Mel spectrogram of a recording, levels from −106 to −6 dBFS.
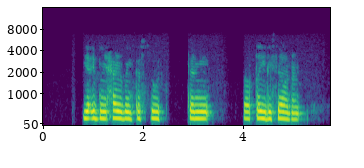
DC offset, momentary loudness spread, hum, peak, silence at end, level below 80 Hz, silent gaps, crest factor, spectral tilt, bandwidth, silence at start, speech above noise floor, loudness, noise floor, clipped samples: under 0.1%; 8 LU; none; -2 dBFS; 0.55 s; -64 dBFS; none; 14 dB; -12.5 dB/octave; 3.5 kHz; 0.8 s; over 76 dB; -15 LUFS; under -90 dBFS; under 0.1%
